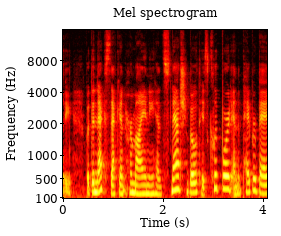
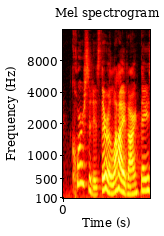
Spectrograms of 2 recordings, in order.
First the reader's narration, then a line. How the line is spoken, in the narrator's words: said Fred angrily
